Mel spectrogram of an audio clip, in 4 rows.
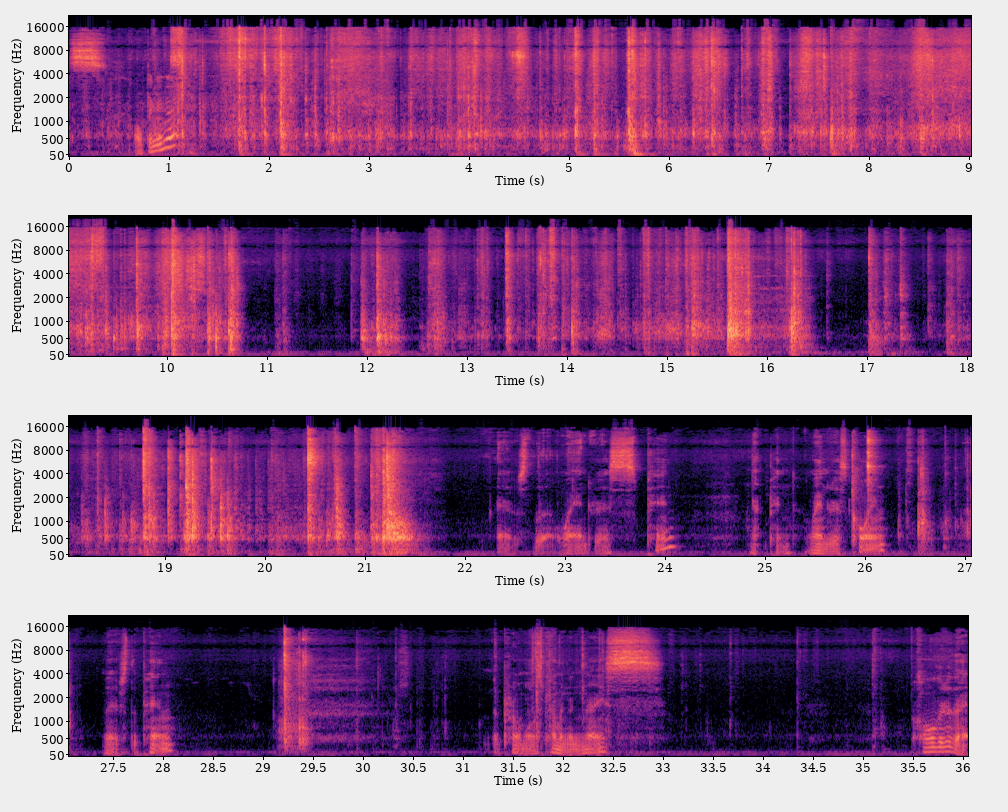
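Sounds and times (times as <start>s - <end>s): cardboard packaging rustling: 0.0s - 10.8s, 12.2s - 16.5s.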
